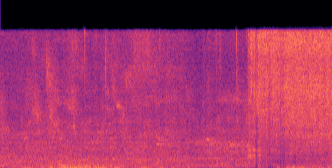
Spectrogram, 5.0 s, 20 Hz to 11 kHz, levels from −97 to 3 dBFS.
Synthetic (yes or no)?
yes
